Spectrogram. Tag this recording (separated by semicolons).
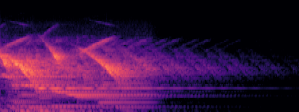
elect; lazer; tro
